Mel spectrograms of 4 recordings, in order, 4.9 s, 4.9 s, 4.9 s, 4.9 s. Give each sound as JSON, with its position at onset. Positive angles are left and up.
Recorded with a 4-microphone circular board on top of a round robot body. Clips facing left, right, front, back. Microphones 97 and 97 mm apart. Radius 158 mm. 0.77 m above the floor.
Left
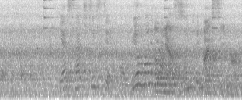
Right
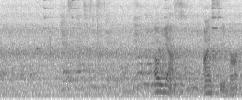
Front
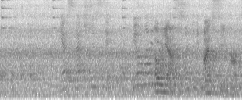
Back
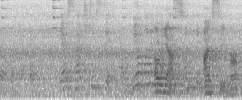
{"t": 1.2, "sound": "a woman speaking", "azimuth_deg": 120, "distance_m": 1.8}
{"t": 3.1, "sound": "a woman speaking", "azimuth_deg": -125, "distance_m": 0.8}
